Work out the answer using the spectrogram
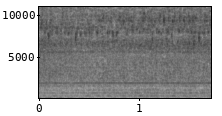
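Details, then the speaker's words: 1990 Chevrolet Lumina Euro 3.1 V6, 145,000 miles: idle stumbles with a quick "t-t-t" tick, almost like a misfire but not, gets hot and stumbles on first throttle; recurring EGR valve code, owner plans to swap EGR valve, may scope an injector. "throw that on there and see if that fixes that problem cuz it kind of stumbles uh an idle like a t t t sound um almost like a misfire but it's not a misfire that idle and it gets hot"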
